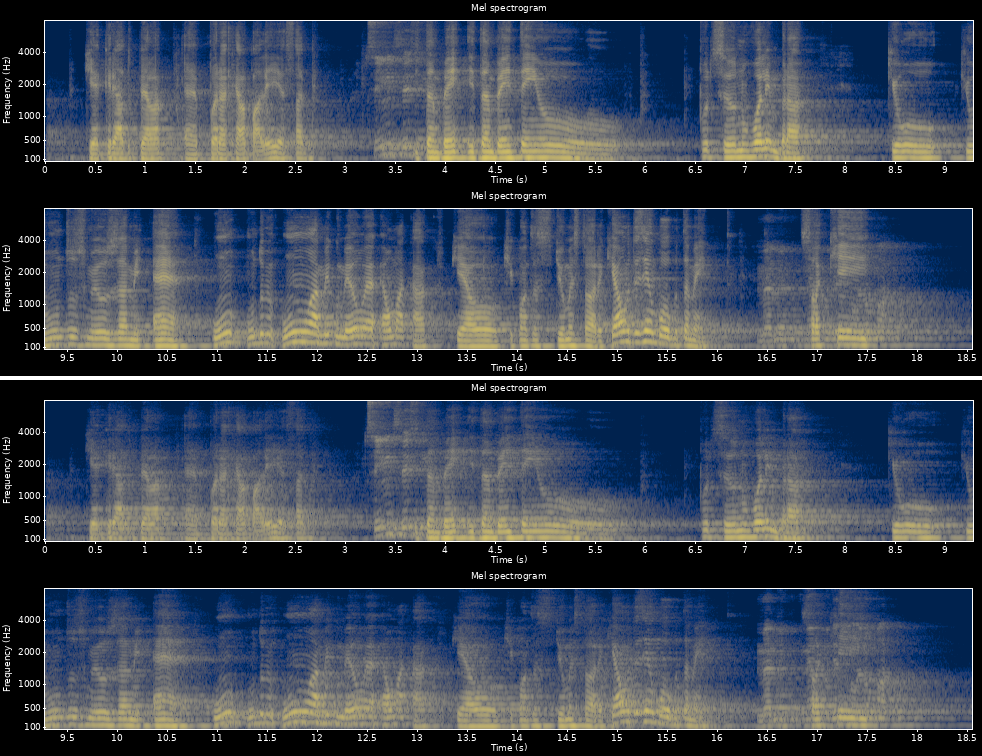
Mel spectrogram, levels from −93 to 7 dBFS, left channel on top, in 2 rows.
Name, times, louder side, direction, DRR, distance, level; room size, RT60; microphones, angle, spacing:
voice 1, 0.4-2.7 3.8-5.8 6.5-7.6 8.4-8.9 9.2-10.7 10.9-15.9 16.9-17.6, left 4 dB, 65° left, 9 dB, 0.6 m, -19 dB
voice 2, 3.2-3.9 16.4-17.7, right 1 dB, 80° right, -4 dB, 4.7 m, -32 dB
18.0 x 7.0 x 9.5 m, 2.3 s
head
